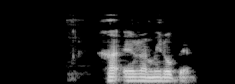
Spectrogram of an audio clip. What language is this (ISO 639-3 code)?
grn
